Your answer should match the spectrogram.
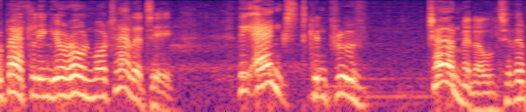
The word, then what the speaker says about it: Angst: By the way, angst, it's funny that it's a word in English because it's a German word and it means fear. And it's pronounced Angst, not angst.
